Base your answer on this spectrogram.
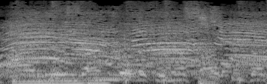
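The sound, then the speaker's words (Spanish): A crowd of children shouting and cheering with jubilation: a dense, loud, continuous roar of many high voices that holds steady for about two seconds. “Ahí está toda la chiquillería, toda la infantería rebosante de júbilo y felicidades.”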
